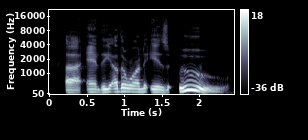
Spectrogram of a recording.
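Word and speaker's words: ooo: He did two games, one of which was Elekhead, and the other one is Ooh. That's 3 O's is how you pronounce that game.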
